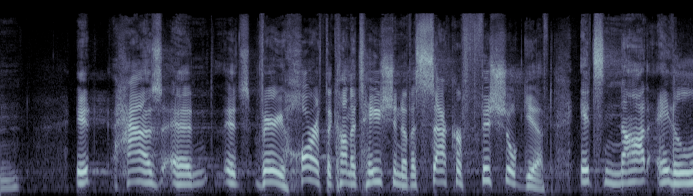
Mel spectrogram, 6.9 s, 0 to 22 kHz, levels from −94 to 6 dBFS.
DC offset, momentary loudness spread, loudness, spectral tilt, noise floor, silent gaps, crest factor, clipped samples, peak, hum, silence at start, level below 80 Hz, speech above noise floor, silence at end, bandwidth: under 0.1%; 6 LU; -22 LUFS; -2.5 dB/octave; -60 dBFS; none; 18 dB; under 0.1%; -6 dBFS; none; 0 s; -70 dBFS; 37 dB; 0 s; 17 kHz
